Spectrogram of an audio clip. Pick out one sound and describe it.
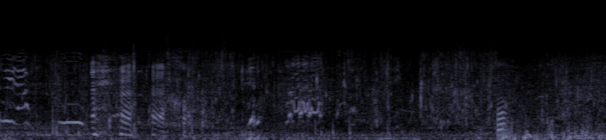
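Paddles splash in water.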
